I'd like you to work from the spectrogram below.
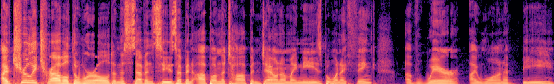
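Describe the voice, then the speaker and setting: An ordinary speaking voice moves at a moderate pace with ordinary pitch variation, on a very clean recording with a silent background. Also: man, fairly high pitch for a man. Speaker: event host. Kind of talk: motivational speech to a live audience.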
